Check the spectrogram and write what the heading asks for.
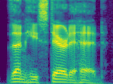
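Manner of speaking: plain reading voice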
